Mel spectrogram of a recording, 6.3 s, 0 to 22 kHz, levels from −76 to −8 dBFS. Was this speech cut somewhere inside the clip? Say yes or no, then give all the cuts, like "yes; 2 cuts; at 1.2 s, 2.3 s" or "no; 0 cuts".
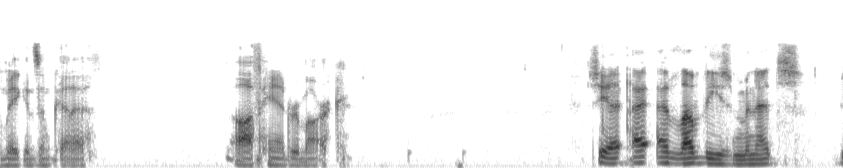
no; 0 cuts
